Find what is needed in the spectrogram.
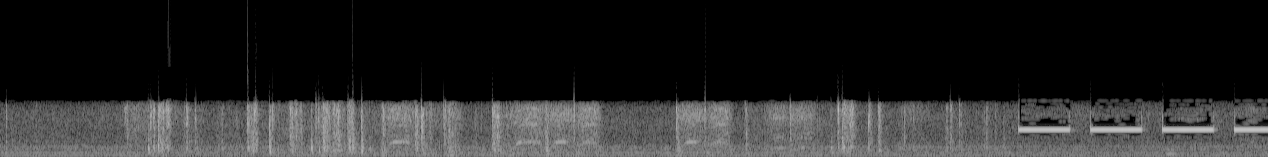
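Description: Epson WorkForce inkjet printer clicking and whirring as it checks its ink cartridges after being powered back on. Near the end come four loud, evenly spaced beeps: the alert that goes with the printer's warning about non-genuine cartridges.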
